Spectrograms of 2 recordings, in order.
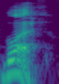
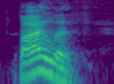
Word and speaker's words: Byleth: I really like Bleth, actually. Like it's this Byleth. – Oh, I thought Bleth. I even said it right this time. No, it's Byleth. Fine.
